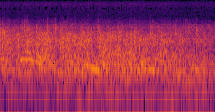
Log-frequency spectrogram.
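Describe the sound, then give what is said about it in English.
An audience claps steadily in sustained, dense applause for two people from Blackpool, at an even level throughout, with faint voices mixed in underneath. “Give them a clap, these two folk from Blackpool.”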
